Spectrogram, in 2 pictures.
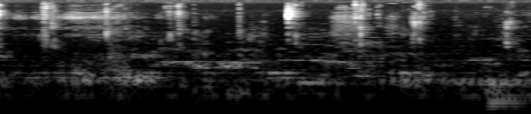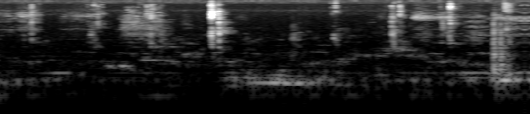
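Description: Faint close-up eating sounds: chewing with scattered wet mouth clicks as fried rice and boiled egg are eaten by hand.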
